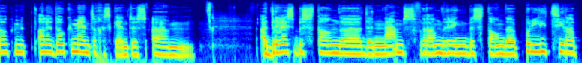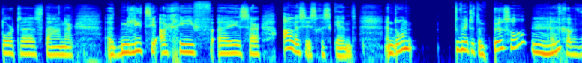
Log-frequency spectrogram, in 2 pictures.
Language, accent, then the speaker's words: Dutch; Amsterdam, North Holland, Netherlands; Nee, want ik voel me echt een Amsterdammer. Ja? Dus dat we al heel lang daar zijn.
